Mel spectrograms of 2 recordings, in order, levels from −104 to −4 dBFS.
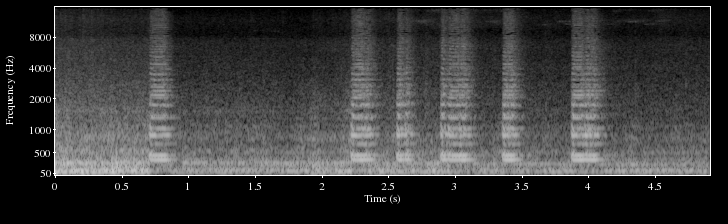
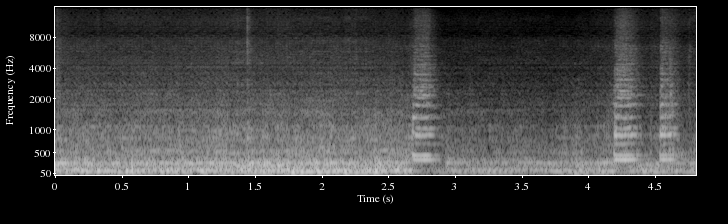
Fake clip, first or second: second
